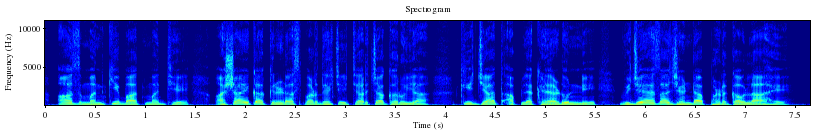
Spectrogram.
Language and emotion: Marathi, neutral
